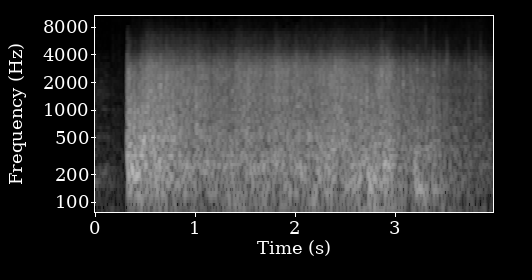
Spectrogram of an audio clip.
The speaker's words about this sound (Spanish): Shropshire, Inglaterra, año 1991 del siglo XX. Un gran piano de cola vuela por sobre los árboles para caer con sonoro estruendo en la pradera de Acton Round.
